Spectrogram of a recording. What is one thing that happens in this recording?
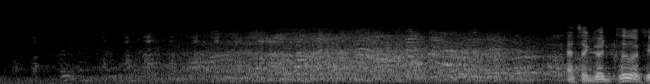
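A studio audience laughs.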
